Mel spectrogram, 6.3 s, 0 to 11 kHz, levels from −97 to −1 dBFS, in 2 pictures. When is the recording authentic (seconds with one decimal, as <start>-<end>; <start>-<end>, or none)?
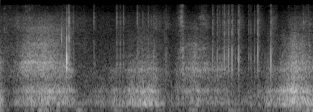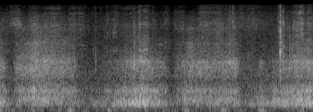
0.0-6.3

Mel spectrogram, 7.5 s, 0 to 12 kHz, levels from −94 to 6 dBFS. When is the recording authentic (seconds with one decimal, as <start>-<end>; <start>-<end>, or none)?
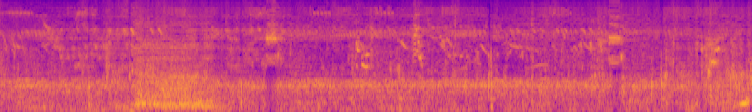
0.0-0.5; 1.3-1.9; 2.9-6.7

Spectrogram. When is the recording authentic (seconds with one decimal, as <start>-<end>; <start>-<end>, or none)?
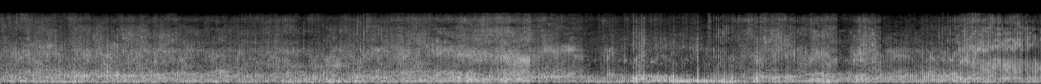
none

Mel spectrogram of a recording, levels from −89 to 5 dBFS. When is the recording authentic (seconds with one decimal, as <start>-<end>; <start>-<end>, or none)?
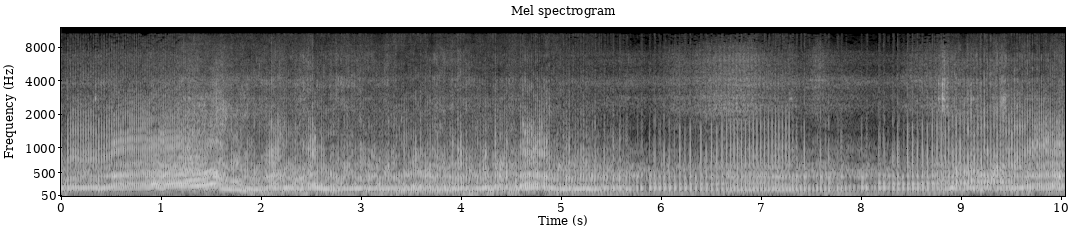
0.0-1.2; 5.0-8.9

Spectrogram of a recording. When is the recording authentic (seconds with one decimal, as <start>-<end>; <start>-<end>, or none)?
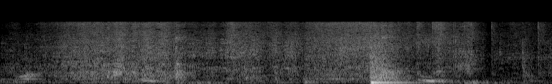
0.0-5.5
